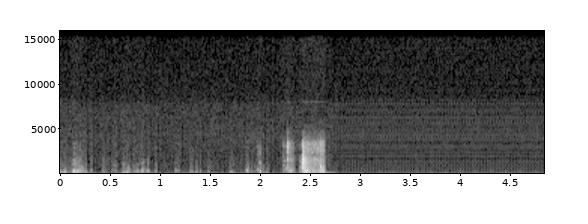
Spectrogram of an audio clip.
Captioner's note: pause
